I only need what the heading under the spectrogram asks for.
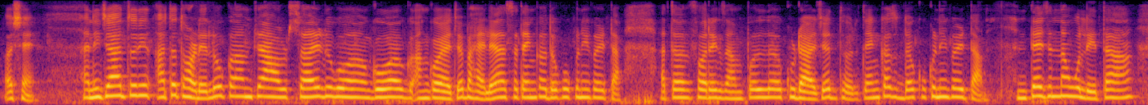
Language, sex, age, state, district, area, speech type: Goan Konkani, female, 18-30, Goa, Ponda, rural, spontaneous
